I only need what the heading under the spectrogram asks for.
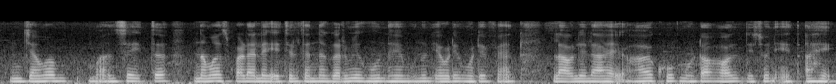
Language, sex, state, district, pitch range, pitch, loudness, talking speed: Marathi, male, Maharashtra, Pune, 135-145 Hz, 140 Hz, -16 LUFS, 165 wpm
